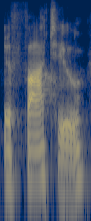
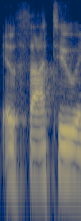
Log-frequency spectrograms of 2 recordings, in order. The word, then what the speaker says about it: Ifeatu: I believe the way he pronounced it was Ifeatu. And I think you said Ifeatu, which is different than Ifeatu, which is what I've been saying incorrectly, obviously.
